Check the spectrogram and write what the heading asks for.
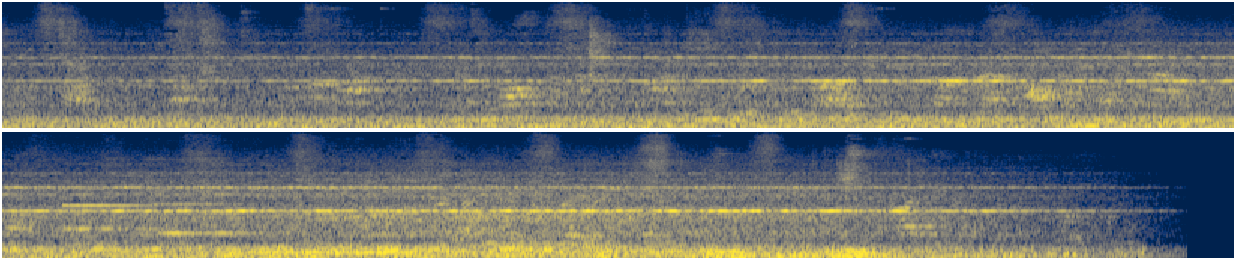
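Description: MEMU train coaches rolling past, the wheels clicking over rail joints at a regular beat under a steady high whine. The sound grows slowly louder and fades out at the end.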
